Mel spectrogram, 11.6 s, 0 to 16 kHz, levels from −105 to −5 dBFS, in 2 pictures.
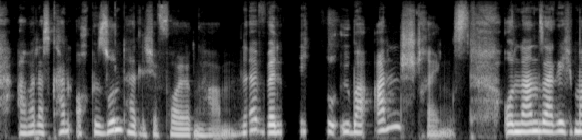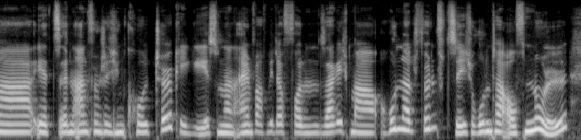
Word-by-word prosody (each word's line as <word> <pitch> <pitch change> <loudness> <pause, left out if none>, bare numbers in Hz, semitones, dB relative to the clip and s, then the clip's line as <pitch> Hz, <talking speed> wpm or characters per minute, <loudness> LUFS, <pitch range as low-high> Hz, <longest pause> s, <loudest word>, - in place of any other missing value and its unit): aber 195 +2 -2
das 205 -2 -2
kann 230 +3 -3
auch - - -9
gesundheitliche 205 - +1
Folgen 150 -2 -3
haben, 155 - -8
ne, 270 +3 -1
wenn 210 0 +6
du - - -7 0.2
dich 230 - -7 0.2
so 215 -3 -1
überanstrengst 230 - -3 0.3
und 225 0 +4
dann, 230 +1 +6
sage 230 -1 +3
ich 225 -1 -2
mal, 215 -1 +3
jetzt 210 -1 0
in 215 +1 +1
Anführungsstrichen, 215 -1 0
Cold 215 -1 -3
Turkey 270 - -1
gehst 175 +2 -4
und 205 - +1
dann 195 -1 +1
einfach 210 +2 -2
wieder 215 -1 -5
von, 200 -2 -4
sage 200 +3 0
ich 240 - -11
mal, 200 -2 +1
150 265 -6 0
runter 225 +2 +2
auf 190 +3 0
0, 245 - +5
215 Hz, 185 wpm, -28 LUFS, 200-230 Hz, 0.3 s, wenn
